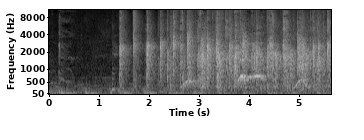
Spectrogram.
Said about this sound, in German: Applaus!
